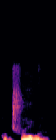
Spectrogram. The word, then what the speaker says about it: control: such as the word control controls if you notice the stress is on the last syllable which is the troll syllable control in such cases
